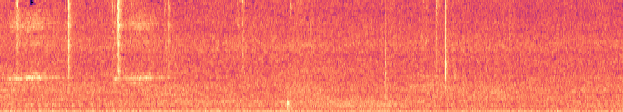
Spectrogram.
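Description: Steady low rumble of street traffic noise, with a few faint light clicks.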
